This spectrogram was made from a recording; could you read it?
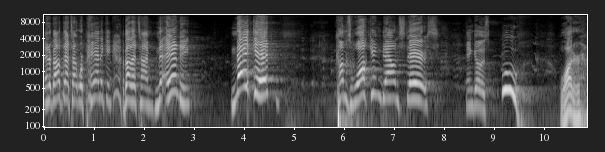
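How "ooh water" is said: confused, puzzled, low pitch with a swooping tune. Retelling a child walking down to a flooded floor, imitating confused child. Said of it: "Like he was confused about it".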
